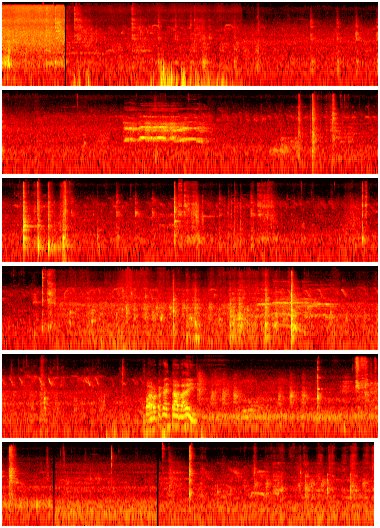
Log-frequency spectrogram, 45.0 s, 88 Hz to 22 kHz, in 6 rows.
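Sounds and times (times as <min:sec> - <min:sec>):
rooster crowing: 0:09.9 - 0:11.8, 0:27.1 - 0:32.0.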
